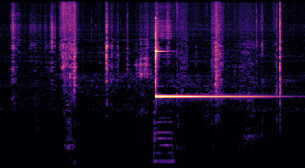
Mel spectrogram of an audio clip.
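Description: A single chime about three seconds in: a short lower tone and a clear high ringing tone that fades slowly over two to three seconds. Faint rustles of paper and pen come before it.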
